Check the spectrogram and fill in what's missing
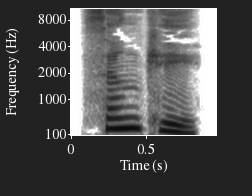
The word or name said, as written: ಸಂಗಿ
